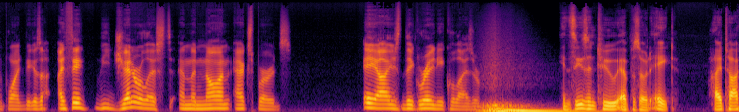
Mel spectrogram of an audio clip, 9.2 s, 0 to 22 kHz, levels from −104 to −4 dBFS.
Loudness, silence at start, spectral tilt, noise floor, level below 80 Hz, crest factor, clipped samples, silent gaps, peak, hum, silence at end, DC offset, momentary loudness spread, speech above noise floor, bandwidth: -23 LUFS; 0 s; -6.5 dB/octave; -73 dBFS; -30 dBFS; 20 dB; under 0.1%; none; -2 dBFS; none; 0 s; under 0.1%; 13 LU; 52 dB; 16.5 kHz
